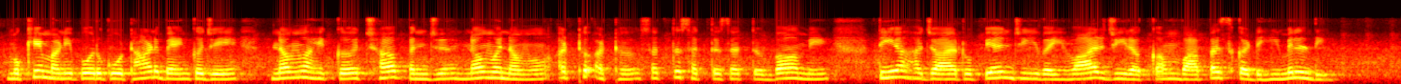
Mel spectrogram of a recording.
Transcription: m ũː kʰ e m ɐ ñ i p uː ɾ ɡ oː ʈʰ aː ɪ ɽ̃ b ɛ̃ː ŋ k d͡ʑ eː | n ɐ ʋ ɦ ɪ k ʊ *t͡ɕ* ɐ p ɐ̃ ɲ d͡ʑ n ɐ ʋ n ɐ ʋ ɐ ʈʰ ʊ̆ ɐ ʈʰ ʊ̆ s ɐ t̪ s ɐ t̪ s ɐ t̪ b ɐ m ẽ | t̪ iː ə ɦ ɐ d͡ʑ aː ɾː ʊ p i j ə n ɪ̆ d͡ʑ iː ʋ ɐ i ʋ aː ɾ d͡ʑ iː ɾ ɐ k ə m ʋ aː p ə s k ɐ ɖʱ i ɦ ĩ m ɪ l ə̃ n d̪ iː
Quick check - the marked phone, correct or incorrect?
incorrect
